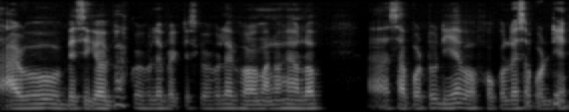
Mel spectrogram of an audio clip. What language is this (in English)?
Assamese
